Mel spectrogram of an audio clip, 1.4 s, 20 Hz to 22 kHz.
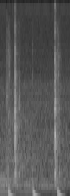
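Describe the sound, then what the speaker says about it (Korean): Computer keyboard keys pressed while stepping through an Excel VBA macro with F8, a few sharp, close clicks spaced unevenly across a second and a half. "키보드 F8키 눌러서 단계별로 실행해 보겠습니다"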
